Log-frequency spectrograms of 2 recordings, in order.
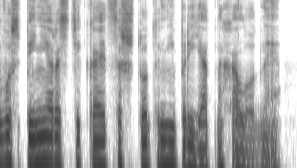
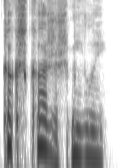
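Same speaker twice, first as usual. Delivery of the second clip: meek; 7 semitones higher than usual. Acted. Wife meekly obeys husband.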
